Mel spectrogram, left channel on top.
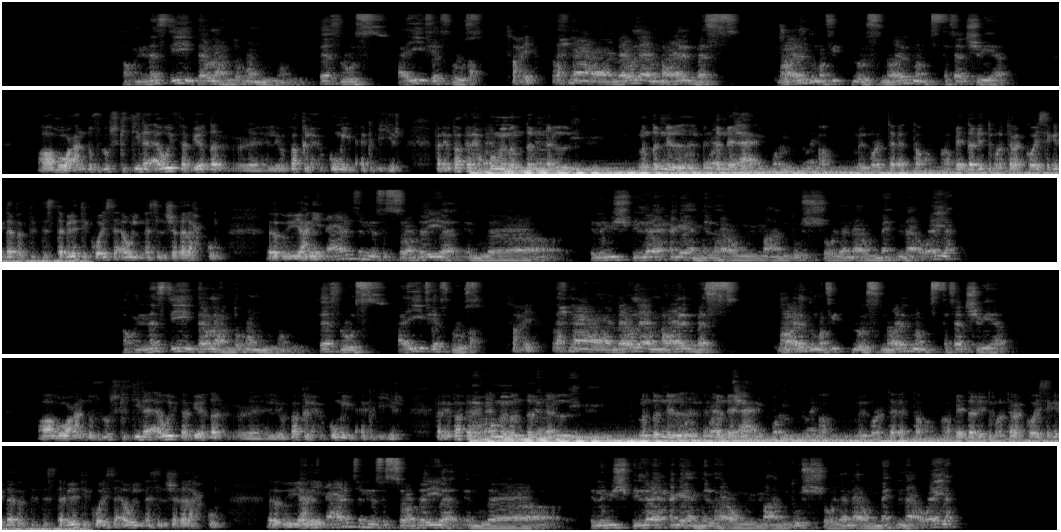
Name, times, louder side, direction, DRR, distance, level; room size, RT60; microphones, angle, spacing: voice 1, 1.2-4.8 5.5-7.3 7.8-10.0 15.2-15.5 15.9-16.7 17.3-18.8 24.1-26.7 27.0-30.6, right 1 dB, 25° right, 3.7 m, -30 dB
voice 2, 5.1-5.6 7.8-8.0 10.9-16.3 16.9-18.1 18.7-24.3, left 1 dB, 35° left, 1.4 m, -27 dB
sound 1, 15.2-22.0, equal, 60° right, 0.9 m, -21 dB
7.9 x 5.9 x 2.4 m
head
